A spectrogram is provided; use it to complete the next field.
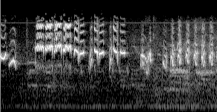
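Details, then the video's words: ['Hwamei song full of rich, harmonically layered whistles, brisk stuttering note groups and a final run of quick buzzy repeated notes, loud and varied with short pauses.'] "Burung Hoa Mi gacor"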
